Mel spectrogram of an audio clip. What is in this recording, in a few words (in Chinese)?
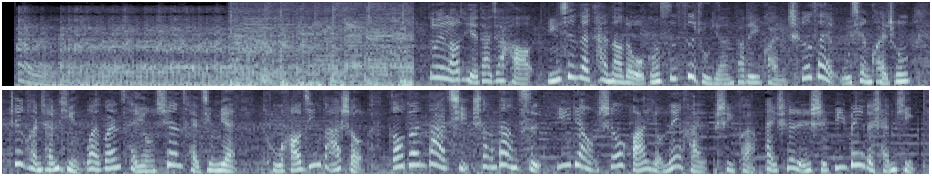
女 视频解说 车载无线快充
